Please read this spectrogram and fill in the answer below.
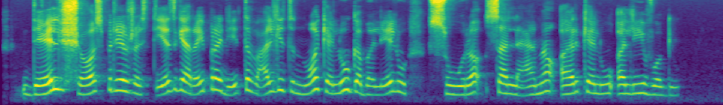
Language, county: Lithuanian, Kaunas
